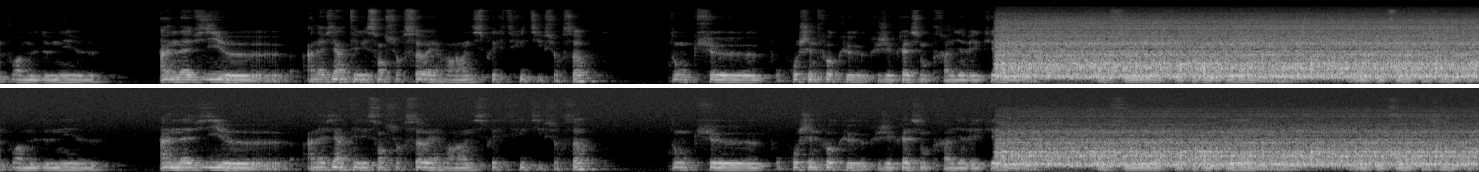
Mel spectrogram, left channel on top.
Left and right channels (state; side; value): noise; right; hiss, 20 dB below the sound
